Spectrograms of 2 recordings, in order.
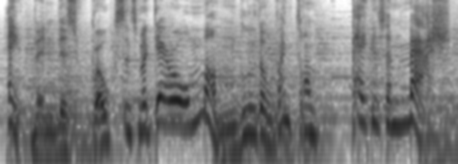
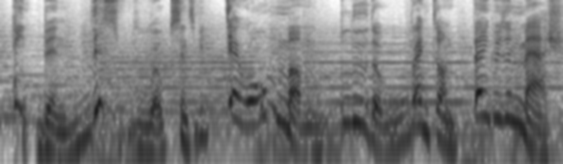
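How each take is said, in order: First: It is read in a put-on British accent. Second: It is read in the speaker's usual accent.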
